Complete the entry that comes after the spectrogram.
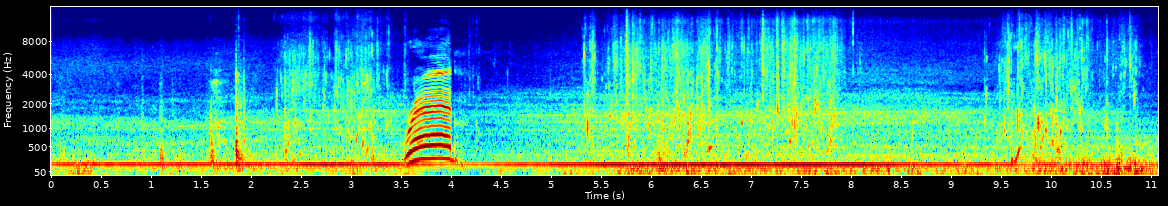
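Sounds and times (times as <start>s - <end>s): steady low hum: 0.0s - 11.0s
water sloshing and splashing: 2.2s - 3.5s, 5.2s - 8.1s, 9.3s - 11.0s
wind noise: 9.2s - 11.0s.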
